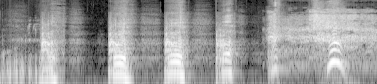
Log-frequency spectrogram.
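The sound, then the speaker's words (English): A voice acts out a pig's big sneeze: a run of short, swooping vocal gasps building up, then a loud, breathy burst with a hissing finish. “Blue Pig sneezed so hard that Micro Pig went flying out of Blue Pig's nose and hit the wall on the other side of the room.”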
